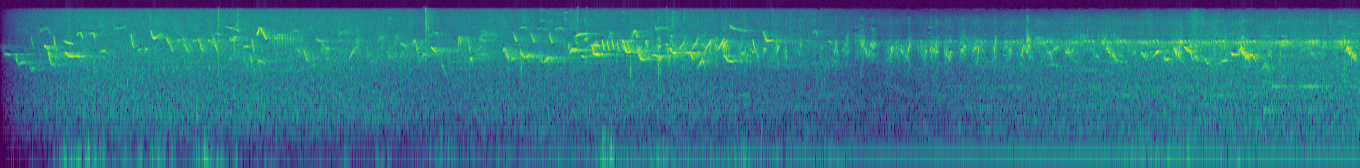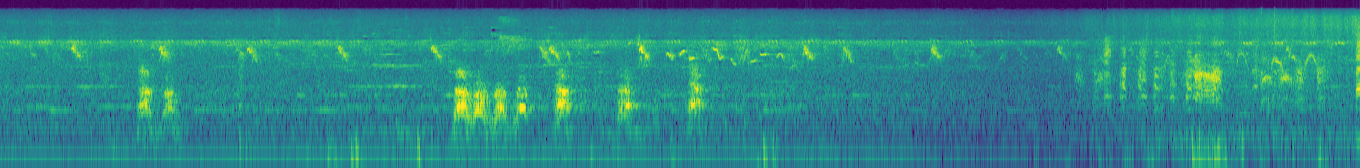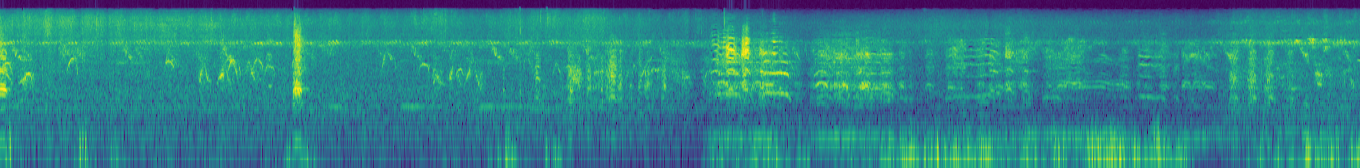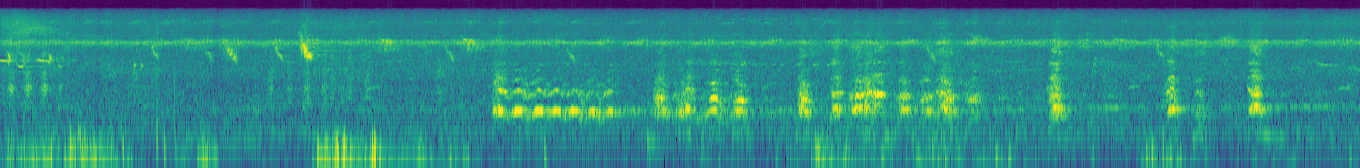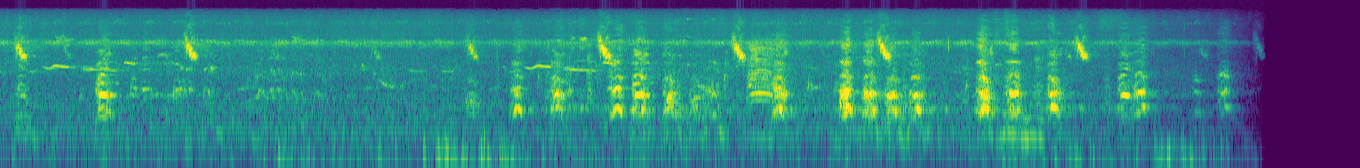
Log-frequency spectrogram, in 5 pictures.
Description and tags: Farm Sounds
Field Recording with XY stereo mobile recorder in a farm in Vovousa, Greece. Cowbells, birds, hens, dogs and other animals can be heard.
birds, cowbell, cows, dogs, farm, farms, hen, hens, nature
